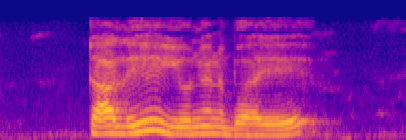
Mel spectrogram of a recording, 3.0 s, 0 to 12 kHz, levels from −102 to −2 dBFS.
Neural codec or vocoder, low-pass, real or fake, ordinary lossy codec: codec, 16 kHz, 8 kbps, FunCodec, trained on Chinese and English, 25 frames a second; 7.2 kHz; fake; MP3, 96 kbps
